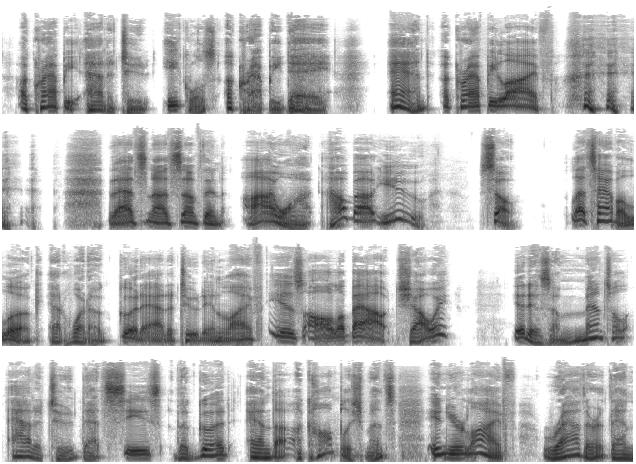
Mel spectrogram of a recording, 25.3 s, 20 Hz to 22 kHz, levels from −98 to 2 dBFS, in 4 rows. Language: English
